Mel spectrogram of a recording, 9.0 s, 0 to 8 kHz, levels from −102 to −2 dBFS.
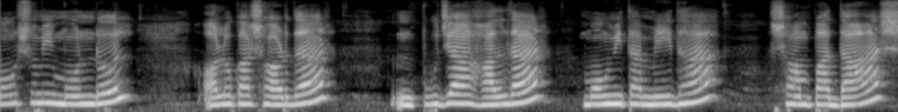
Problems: none marked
